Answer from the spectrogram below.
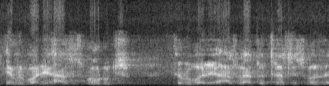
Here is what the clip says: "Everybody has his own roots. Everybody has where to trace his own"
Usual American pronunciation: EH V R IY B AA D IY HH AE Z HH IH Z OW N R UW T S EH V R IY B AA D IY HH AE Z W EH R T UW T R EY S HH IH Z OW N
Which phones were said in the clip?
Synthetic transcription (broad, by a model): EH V R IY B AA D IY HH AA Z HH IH S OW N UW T EH V R IY B AA D IY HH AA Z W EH T UW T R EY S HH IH S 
